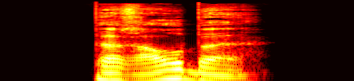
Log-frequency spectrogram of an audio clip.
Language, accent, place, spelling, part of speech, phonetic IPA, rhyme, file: German, Germany, Berlin, beraube, verb, [bəˈʁaʊ̯bə], -aʊ̯bə, De-beraube.ogg
- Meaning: inflection of berauben: 1. first-person singular present 2. first/third-person singular subjunctive I 3. singular imperative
